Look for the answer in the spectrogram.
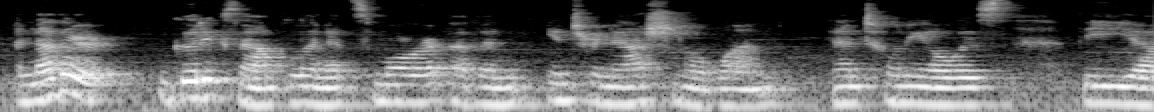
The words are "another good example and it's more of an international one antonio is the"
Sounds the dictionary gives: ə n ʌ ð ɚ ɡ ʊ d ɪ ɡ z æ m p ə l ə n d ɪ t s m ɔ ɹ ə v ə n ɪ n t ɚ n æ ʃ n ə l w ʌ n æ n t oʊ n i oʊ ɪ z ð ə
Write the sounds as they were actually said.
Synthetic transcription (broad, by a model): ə n ʌ ð ɚ ɡ ʊ d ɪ ɡ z æ m p l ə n ɪ t s m ɔ ɹ ə v ə n ɪ n t ɚ n æ ʃ n l w ʌ n æ n t oʊ n i oʊ ɪ z ð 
